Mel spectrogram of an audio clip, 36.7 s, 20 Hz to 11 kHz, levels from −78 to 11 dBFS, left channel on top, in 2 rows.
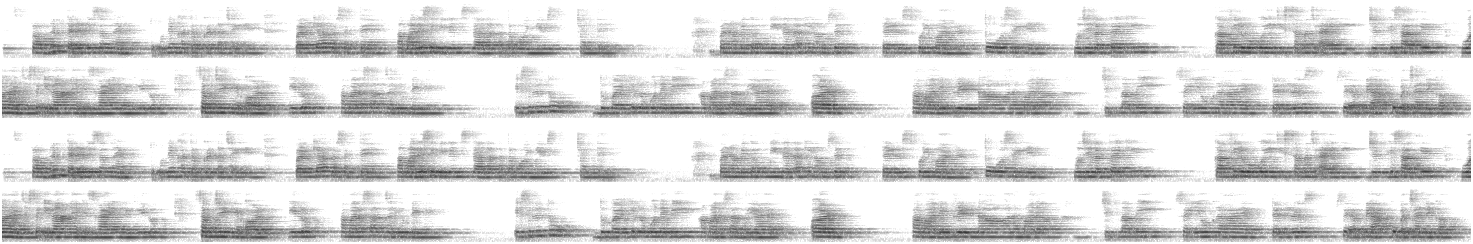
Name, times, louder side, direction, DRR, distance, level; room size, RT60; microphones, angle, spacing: voice 1, 0.4-1.6 1.9-3.1 3.7-6.9 7.2-7.6 8.6-10.5 11.0-12.9 13.4-14.3 15.2-17.9 18.2-22.2 22.6-23.8 24.8-25.4 25.7-28.0 28.5-28.8 29.7-31.7 32.1-32.8 33.1-36.4, right 1 dB, 15° right, 0 dB, 5.7 m, -20 dB
23.5 x 18.0 x 3.5 m, 0.79 s
head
